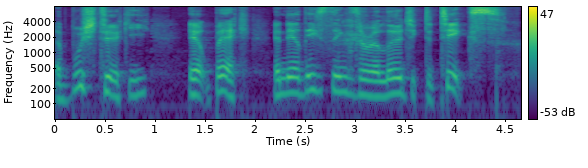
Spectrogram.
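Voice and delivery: high, loud mock New Zealand storyteller; Kev impression. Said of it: "I'm gonna do his intro".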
